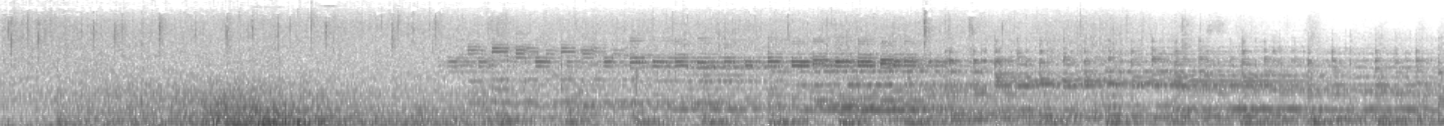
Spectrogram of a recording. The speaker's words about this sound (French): Quelques touristes s'arrêtent un instant devant le portrait de Jean-Paul II. Ils sont trempés. Refuge pour quelques instants, le temps de laisser passer l'orage qui se déchaîne sur Rome.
